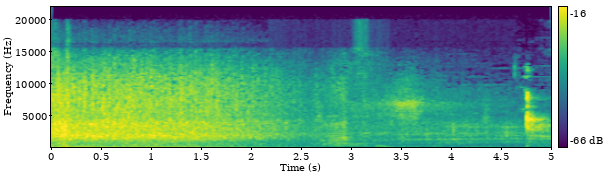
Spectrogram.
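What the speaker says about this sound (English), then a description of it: "It's been raining pretty heavily and pretty much all day today and yesterday." Heavy rain falls continuously as a faint, steady hiss of drops on surfaces, without pause for the whole stretch.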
